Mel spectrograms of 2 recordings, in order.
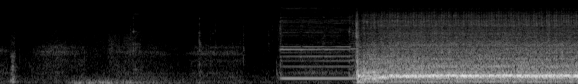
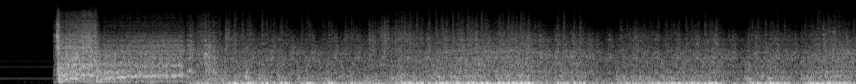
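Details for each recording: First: Kamaz diesel truck, first start attempt after over 6 months sitting, following an oil change. Cab is tilted and fuel was slow to come up, so it was hand-primed. The starter whirs steadily but the engine never catches: cranks, no start. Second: Soviet-era Kamaz diesel truck, first start after over 6 months sitting, just after field oil change, filters and new air filter, oil slightly overfull: brief crank, clean catch, steady deep idle, no knocks or misses; smoke from storage; normal start.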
